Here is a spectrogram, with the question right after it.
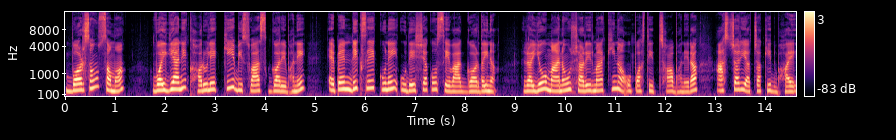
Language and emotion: Nepali, neutral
